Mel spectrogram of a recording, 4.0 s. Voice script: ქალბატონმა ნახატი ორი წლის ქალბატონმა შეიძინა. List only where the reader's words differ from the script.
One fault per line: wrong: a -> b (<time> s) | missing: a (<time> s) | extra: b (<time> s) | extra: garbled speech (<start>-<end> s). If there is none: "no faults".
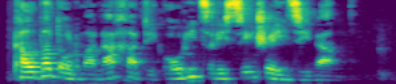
wrong: ქალბატონმა -> წინ (2.4 s)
